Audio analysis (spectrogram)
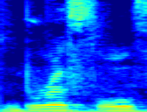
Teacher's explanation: So it's bristles, and we just don't say the T sound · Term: silent T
